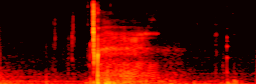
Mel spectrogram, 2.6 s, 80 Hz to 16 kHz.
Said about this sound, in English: excuse me, that was burp number 5. Damn, I'm rolling this episode with the burps.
